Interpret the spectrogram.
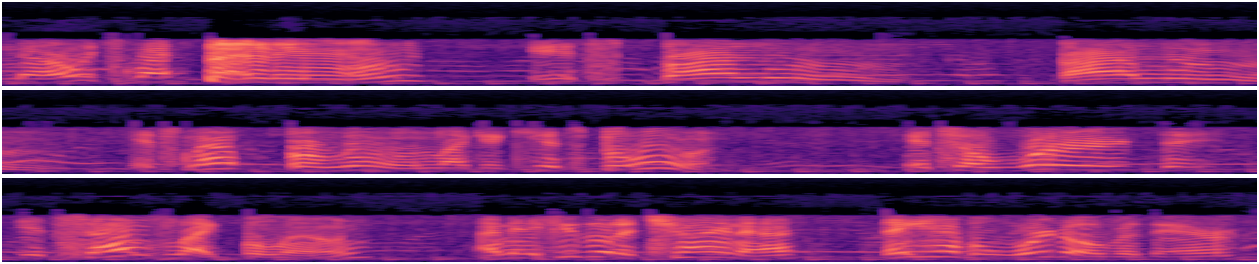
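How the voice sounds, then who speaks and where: A man voicing an excitable, touchy, self-justifying husband in a comic radio act, over a tinny phone line. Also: high voice, fairly quick, soft background music. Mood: pompous, flustered. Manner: indignant, blustering, self-justifying. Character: excitable, touchy husband attempting a hot-steel walk.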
